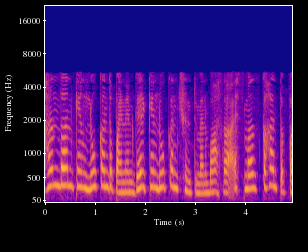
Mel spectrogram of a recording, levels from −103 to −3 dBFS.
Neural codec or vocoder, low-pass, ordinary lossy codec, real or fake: codec, 16 kHz, 4.8 kbps, FACodec; 5.4 kHz; MP3, 32 kbps; fake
